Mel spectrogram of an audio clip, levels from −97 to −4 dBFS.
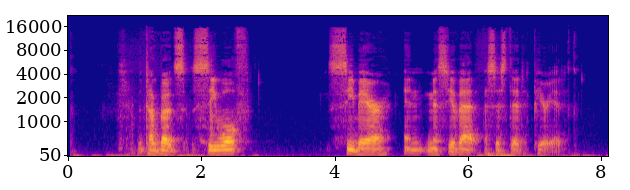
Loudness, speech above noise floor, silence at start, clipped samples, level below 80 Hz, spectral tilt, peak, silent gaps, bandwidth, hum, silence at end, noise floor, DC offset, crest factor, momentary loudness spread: -26 LUFS; 45 dB; 0.05 s; under 0.1%; -48 dBFS; -4 dB/octave; -8 dBFS; none; 16 kHz; none; 0.35 s; -71 dBFS; under 0.1%; 20 dB; 17 LU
